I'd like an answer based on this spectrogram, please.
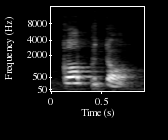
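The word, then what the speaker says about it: κόπτω: vez se deriva de otra palabra griega que se llama copto copto igual con k y con acento en la primera o que dice el el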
